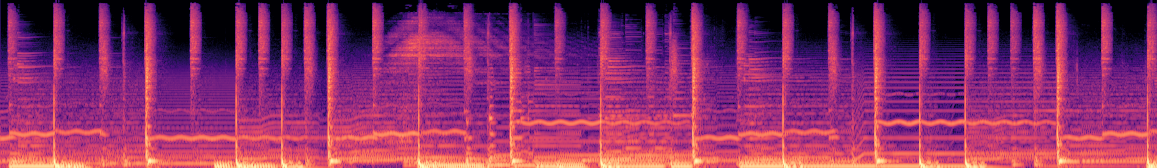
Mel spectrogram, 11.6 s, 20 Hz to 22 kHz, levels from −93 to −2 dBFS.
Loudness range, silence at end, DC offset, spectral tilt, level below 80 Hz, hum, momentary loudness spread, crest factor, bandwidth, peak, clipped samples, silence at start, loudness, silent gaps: 1 LU; 0 s; under 0.1%; -5 dB/octave; -16 dBFS; none; 9 LU; 12 dB; over 20 kHz; 0 dBFS; under 0.1%; 0 s; -15 LUFS; none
